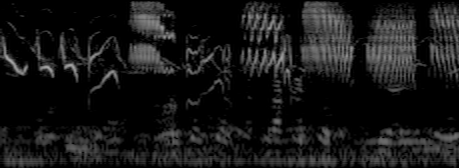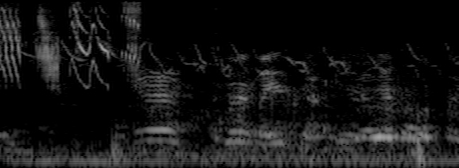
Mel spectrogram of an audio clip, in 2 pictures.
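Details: Chestnut-bellied seed finch (towa towa) in a bragging-rights singing match: whistled swoops lead into a long series of harsh buzzy pulses about every third of a second, ending in twittering slurs, with counting voices.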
